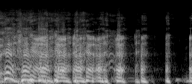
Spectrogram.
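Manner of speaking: hearty burst of laughter; laughing hard at the memory; loud laugh. Real, not acted. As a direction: laugh at yourself. Laughing at his own story.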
